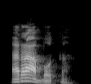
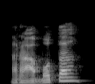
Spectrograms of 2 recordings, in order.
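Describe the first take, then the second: First: Ράποτα stressed on first syllable, falling; antepenultimate stress. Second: Ράποτα stressed on first syllable, rising at the end; antepenultimate stress. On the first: Teacher showing the stress rule to learners, first-syllable stress, falling. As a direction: hit the first syllable of ράποτα loudly, then drop. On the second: Teacher repeating the example for learners, first-syllable stress, rising. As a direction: stress the start of Ράποτα and lift the ending. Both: Shown as a demonstration. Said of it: "προπαραλίγουσα συλλαβή".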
